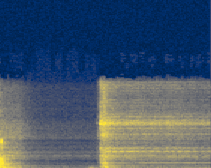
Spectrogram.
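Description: Four brushless drone motors, props removed, spinning up together at low throttle in a bench motor test. A steady whine of several tones starts suddenly about a second in and then slowly eases in level.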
